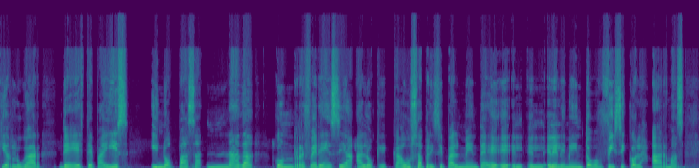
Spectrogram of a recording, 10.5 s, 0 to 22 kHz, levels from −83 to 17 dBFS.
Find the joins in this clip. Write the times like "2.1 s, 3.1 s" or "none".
none

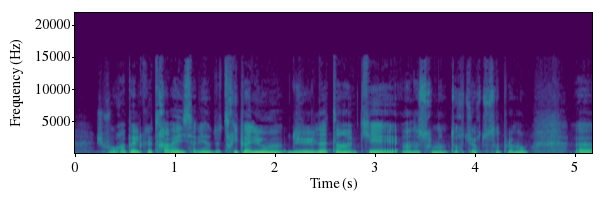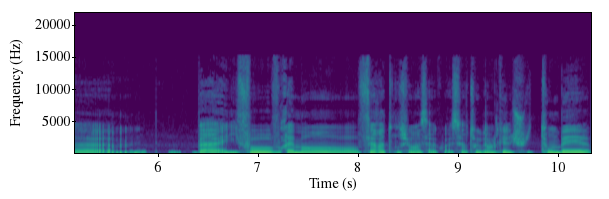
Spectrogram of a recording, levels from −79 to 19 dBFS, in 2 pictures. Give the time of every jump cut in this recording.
none

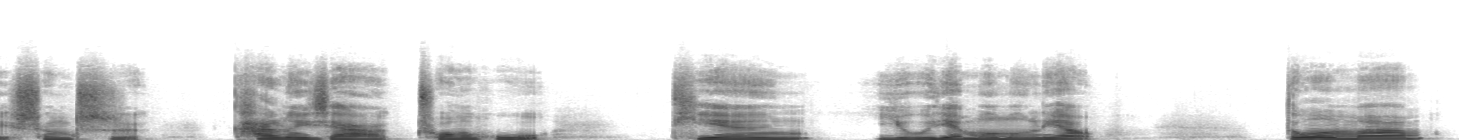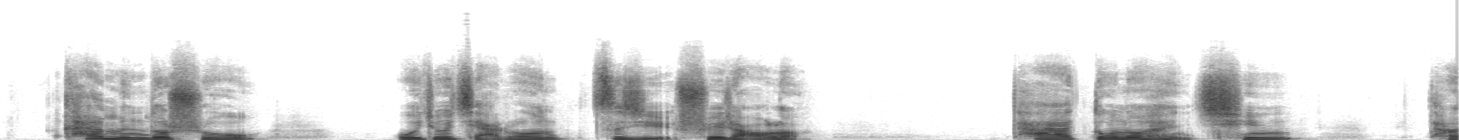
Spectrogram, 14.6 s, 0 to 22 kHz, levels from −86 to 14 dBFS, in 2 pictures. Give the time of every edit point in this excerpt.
none

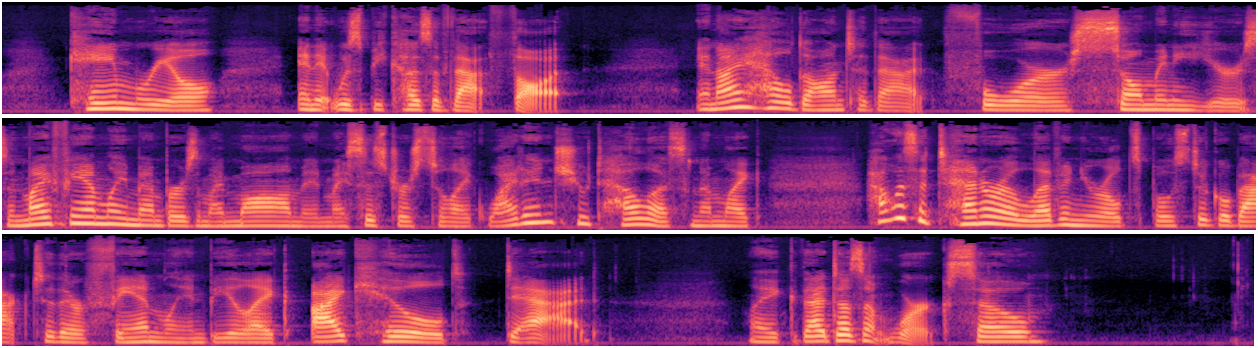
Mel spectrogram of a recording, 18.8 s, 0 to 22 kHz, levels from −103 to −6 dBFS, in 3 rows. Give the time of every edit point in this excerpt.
none

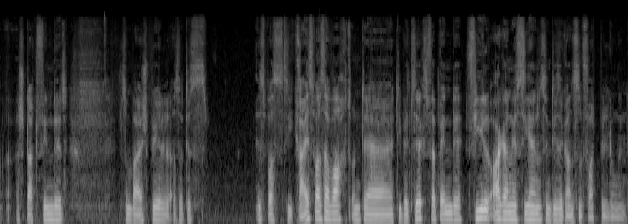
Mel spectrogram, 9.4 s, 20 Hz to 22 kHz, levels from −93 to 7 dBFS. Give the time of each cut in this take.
4.0 s, 7.0 s

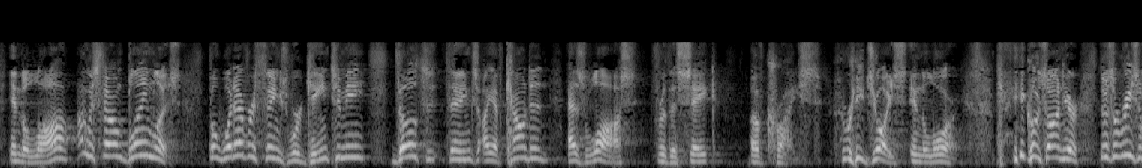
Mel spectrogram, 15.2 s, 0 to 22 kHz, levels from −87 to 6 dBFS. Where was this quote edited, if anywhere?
11.0 s, 13.3 s

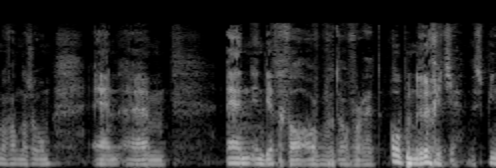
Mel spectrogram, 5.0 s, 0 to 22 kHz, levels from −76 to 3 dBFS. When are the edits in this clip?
none

